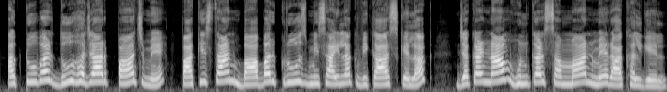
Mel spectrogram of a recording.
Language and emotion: Maithili, neutral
